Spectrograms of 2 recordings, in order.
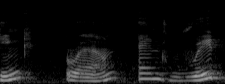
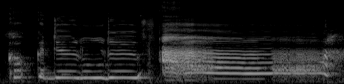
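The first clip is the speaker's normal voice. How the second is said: startled rooster; much slower than usual. Acted. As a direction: crow breaking into a high scream. Rooster crows then screams.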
